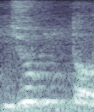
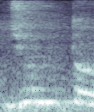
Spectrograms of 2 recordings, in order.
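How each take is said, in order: No difference in how they are said.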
